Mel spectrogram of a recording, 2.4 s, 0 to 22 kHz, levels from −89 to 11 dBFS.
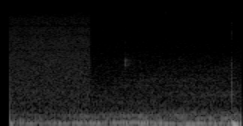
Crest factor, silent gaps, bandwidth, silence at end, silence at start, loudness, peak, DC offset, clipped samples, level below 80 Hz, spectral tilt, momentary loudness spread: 18 dB; none; 16 kHz; 0 s; 0.1 s; -52 LUFS; -30 dBFS; under 0.1%; under 0.1%; -48 dBFS; -5 dB/octave; 4 LU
